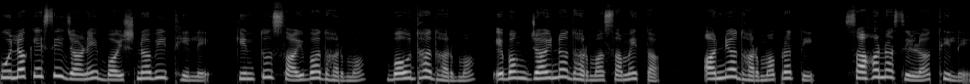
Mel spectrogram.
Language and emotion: Odia, neutral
